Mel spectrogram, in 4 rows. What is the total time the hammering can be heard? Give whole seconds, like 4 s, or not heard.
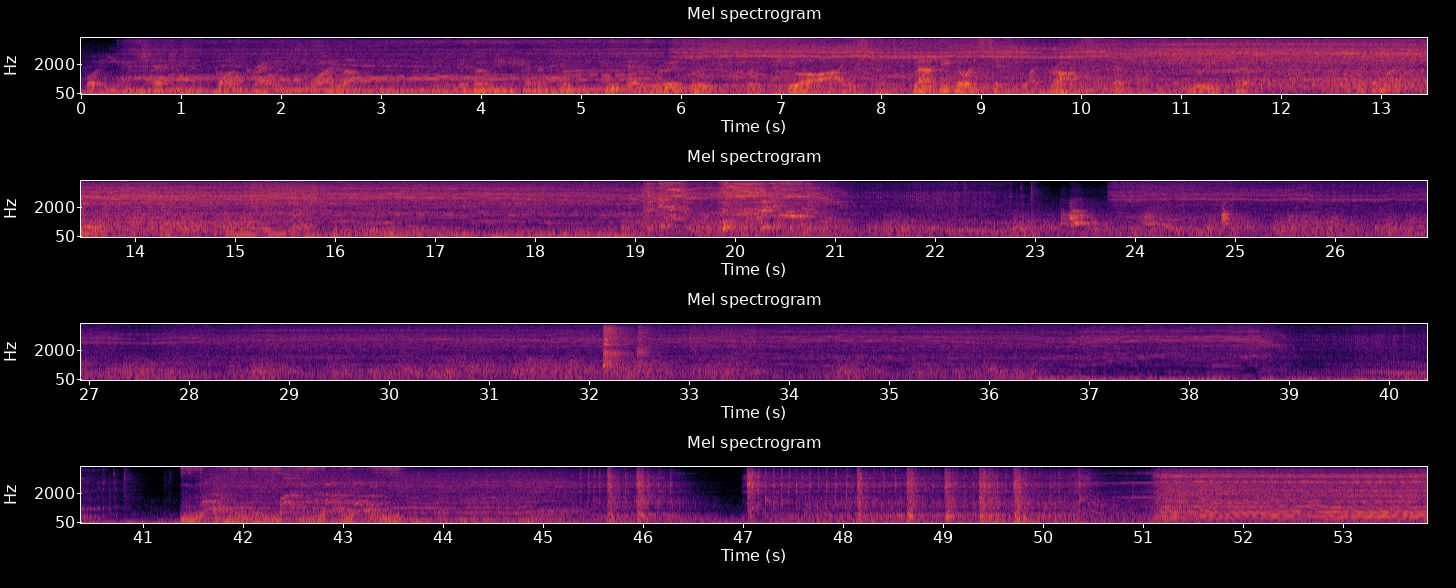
not heard.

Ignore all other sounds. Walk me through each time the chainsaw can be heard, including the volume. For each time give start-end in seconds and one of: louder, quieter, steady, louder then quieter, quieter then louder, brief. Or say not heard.
0.0-53.8 quieter then louder.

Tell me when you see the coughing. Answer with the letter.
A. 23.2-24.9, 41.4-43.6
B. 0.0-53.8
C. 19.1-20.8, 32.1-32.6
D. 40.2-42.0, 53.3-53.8
C.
